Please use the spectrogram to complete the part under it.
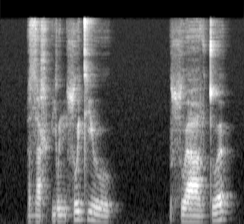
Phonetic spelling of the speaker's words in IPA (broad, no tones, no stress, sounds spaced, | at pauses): z a x p j u nʲ sʷ ɨ tʲ uː | sʷ aː v tʷ ə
